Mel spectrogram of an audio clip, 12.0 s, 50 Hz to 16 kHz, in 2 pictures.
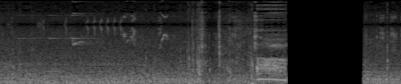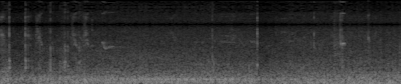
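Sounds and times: boat engine hum and rumble: 5.5 - 12.0.

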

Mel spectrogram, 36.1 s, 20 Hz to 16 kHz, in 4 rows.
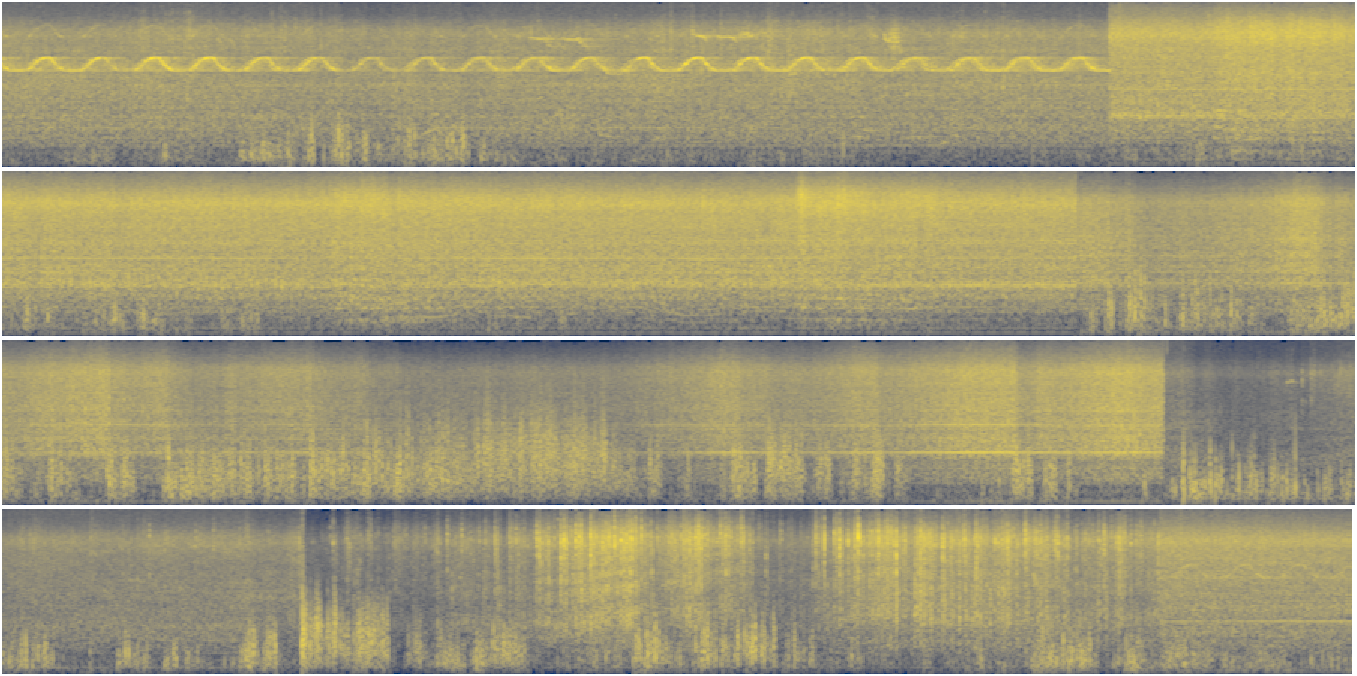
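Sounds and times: warbling siren tone: 0.0 - 25.8
faint whine of pumps: 0.0 - 36.0
wind buffeting microphone: 0.4 - 5.9, 7.4 - 14.2, 15.2 - 36.0
steady rushing noise: 7.4 - 36.0.

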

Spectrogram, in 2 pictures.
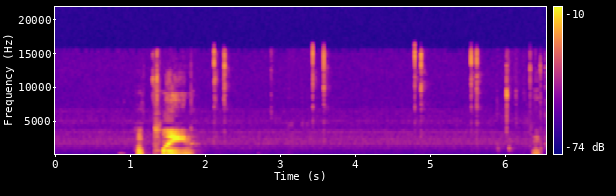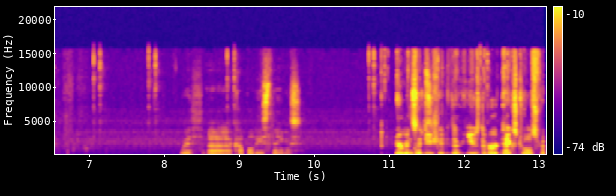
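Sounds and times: computer mouse clicks: 3.4 - 3.8, 4.8 - 5.0, 5.6 - 8.0, 10.8 - 11.1.

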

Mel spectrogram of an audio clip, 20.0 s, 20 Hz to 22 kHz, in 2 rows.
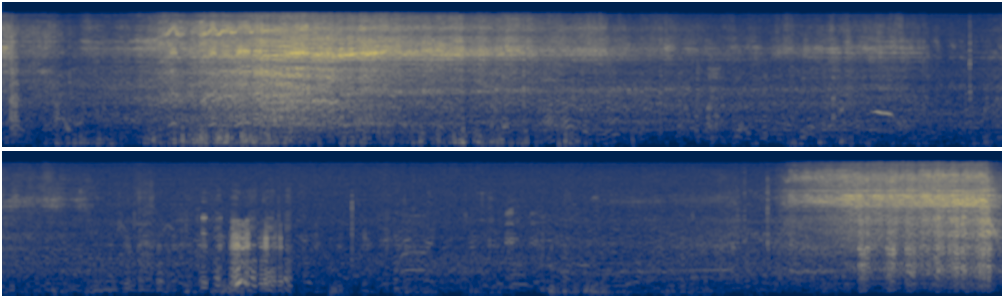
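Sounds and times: model jet turbine rushing: 0.0 - 12.1, 15.5 - 20.0.

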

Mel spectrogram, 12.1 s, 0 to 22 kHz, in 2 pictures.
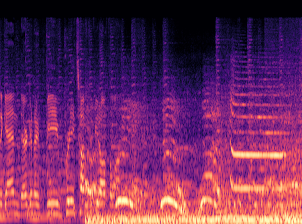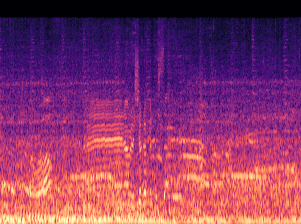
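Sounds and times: car engine running: 1.9 - 12.0
wavering shout: 3.2 - 12.0.

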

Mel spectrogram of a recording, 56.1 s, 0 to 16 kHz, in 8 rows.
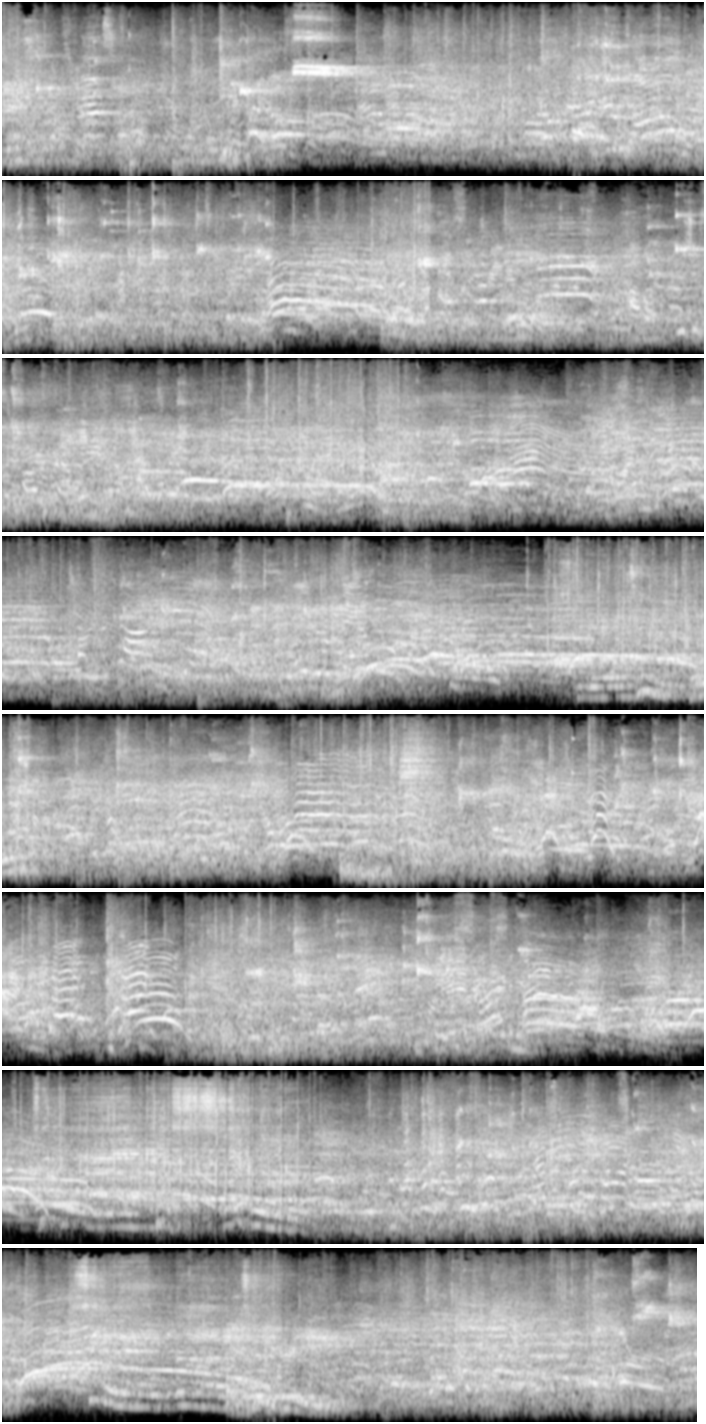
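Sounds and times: crowd and player voices chattering: 0.0 - 56.0
sneakers squeaking on hardwood: 6.9 - 9.8, 31.4 - 33.1, 37.1 - 40.4, 55.0 - 56.0.

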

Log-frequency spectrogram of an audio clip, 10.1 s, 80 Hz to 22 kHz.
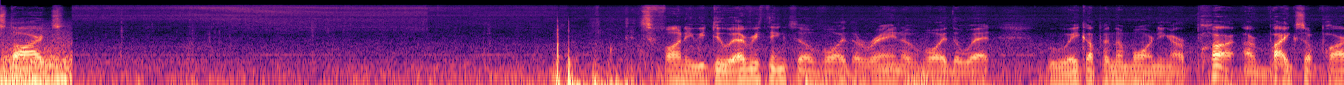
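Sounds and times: sprinklers spraying water: 0.6 - 6.5.

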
